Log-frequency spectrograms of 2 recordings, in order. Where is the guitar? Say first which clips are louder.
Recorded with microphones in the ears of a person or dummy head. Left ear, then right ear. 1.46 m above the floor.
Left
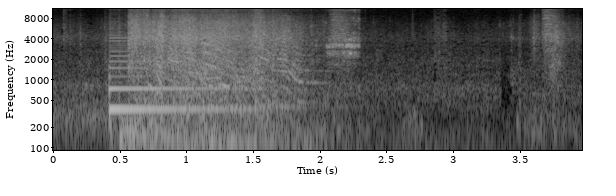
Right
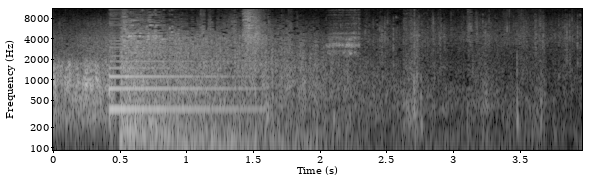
Right 4 dB; 35° right (ahead or behind).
